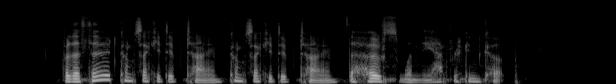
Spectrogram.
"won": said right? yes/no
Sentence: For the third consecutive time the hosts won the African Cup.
yes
